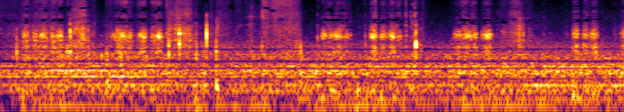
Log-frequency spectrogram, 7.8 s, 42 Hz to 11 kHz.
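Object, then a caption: Graphite pencil on paper notebook page. A yellow wooden graphite pencil writes in steady strokes on an open notebook of white grid paper lying flat on a wooden desk, while the other hand holds the page. Bursts of dry, bright scratching centered around 2 kHz rise and fall with each stroke, broken by a few sharp ticks of the pencil tip over a faint low background hum.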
